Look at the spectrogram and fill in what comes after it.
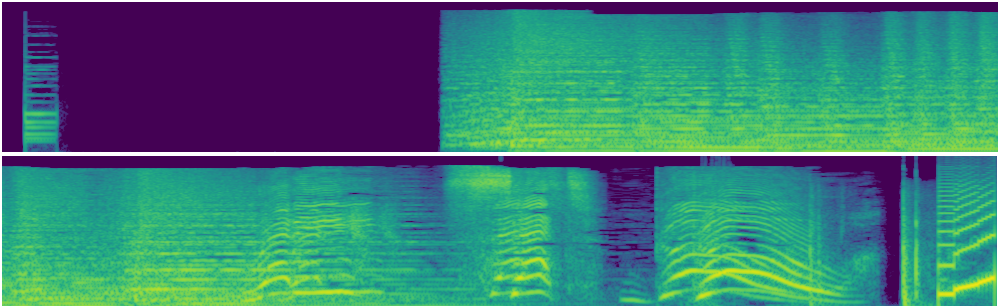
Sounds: Speech, Music

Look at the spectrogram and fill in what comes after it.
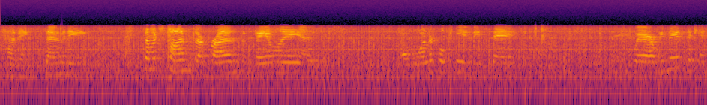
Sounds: Speech

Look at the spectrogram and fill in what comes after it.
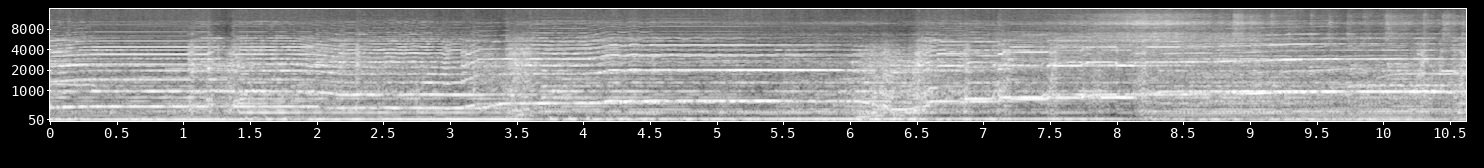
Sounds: Musical instrument, Strum, Electric guitar, Plucked string instrument, Music, Guitar

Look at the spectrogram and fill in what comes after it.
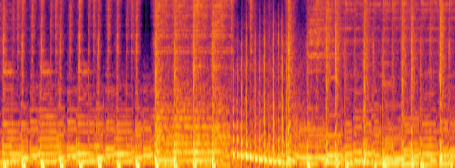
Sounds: Guitar, Strum, Musical instrument, Music

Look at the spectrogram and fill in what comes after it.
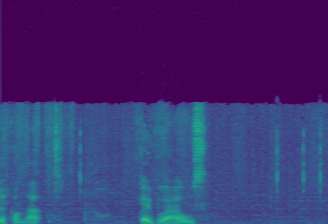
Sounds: Speech

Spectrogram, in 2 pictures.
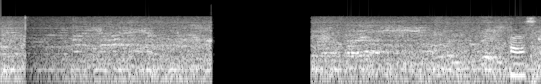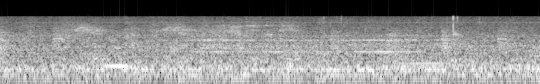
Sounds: Music, Speech

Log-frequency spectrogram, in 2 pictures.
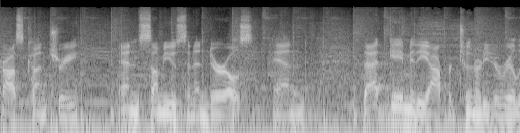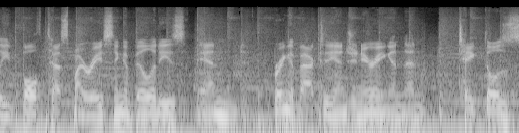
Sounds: Speech, Music

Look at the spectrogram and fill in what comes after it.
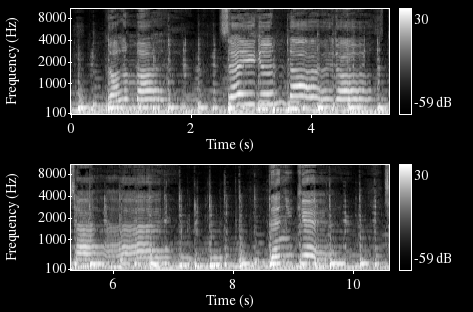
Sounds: Music

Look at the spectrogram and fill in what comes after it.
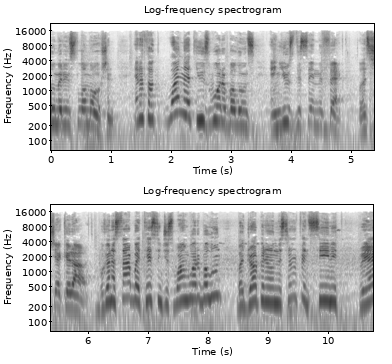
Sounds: Speech

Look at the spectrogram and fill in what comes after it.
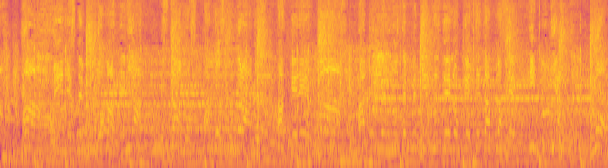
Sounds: Music

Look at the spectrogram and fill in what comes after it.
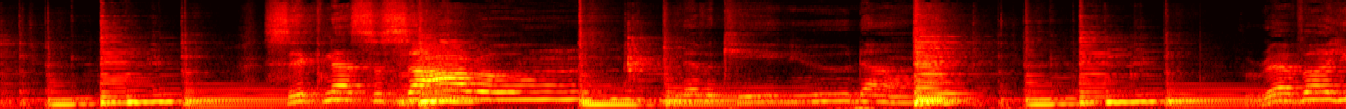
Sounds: Music

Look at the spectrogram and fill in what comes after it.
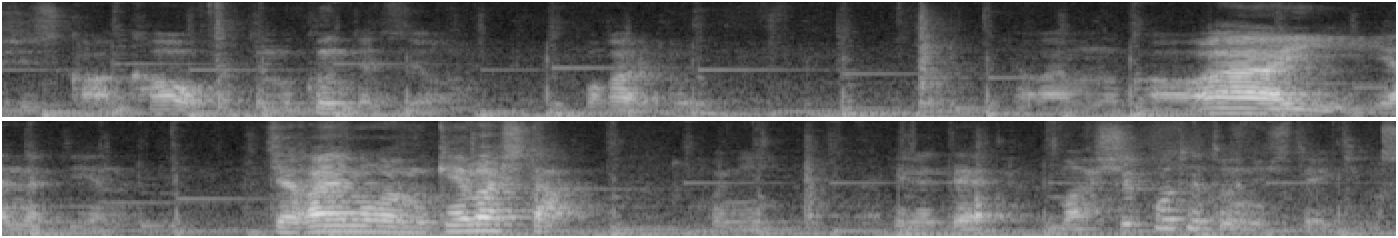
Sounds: Music, Speech

